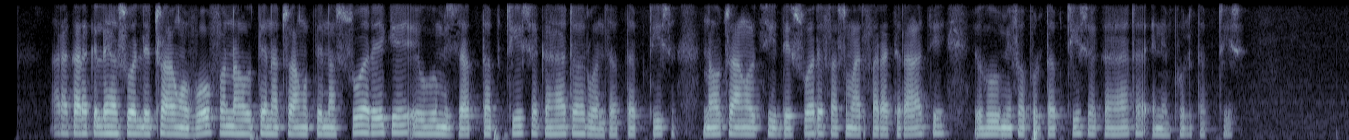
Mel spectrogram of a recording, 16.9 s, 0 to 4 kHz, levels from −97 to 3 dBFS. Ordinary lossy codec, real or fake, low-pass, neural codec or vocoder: none; real; 3.6 kHz; none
